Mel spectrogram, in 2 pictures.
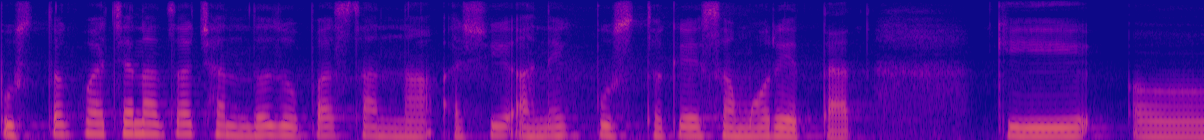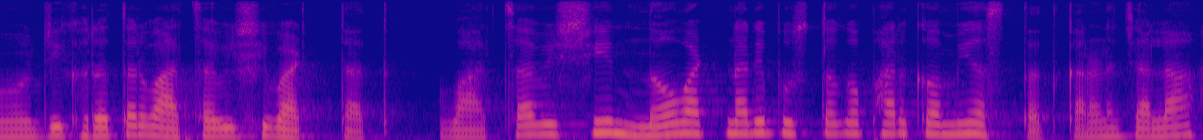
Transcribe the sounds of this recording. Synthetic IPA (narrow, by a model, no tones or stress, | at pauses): pust̪əkʋat͡ɕnat͡sat͡ɕʰənd̪əd͡zupast̪ʰanːaʔəɕiːʔənek̚pust̪əkesəmoɾjet̪at̪kiː | d͡ʑiːkʰəɾət̪əɾʋat͡saʋiɕiːʋaʈ̚t̪at̪ | ʋat͡saʋiɕiːnəʋaʈɳaɾiːpust̪əkəpʰaɾkəmiːəst̪a̰t̪kaɾəɳd͡ʑjala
